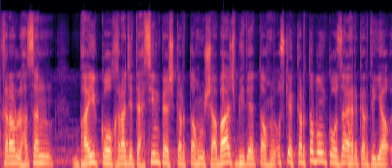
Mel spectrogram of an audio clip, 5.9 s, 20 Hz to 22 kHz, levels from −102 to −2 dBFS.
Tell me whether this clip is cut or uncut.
cut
